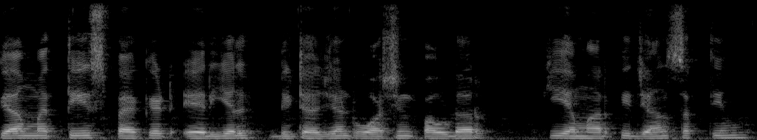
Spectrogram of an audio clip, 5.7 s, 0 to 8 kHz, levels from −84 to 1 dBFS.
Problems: none marked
